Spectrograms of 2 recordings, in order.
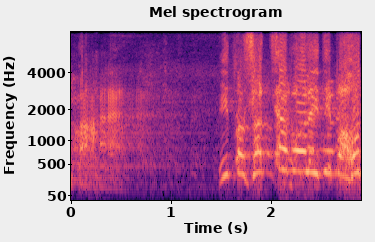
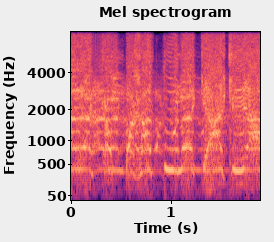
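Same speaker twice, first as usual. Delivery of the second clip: angry scolding; 5 semitones higher than usual. Retold or imitated. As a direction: shout at her for the blunder. Husband scolds wife loudly. (पत्नी को ऊँची आवाज़ में डाँटता पति)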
